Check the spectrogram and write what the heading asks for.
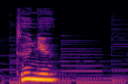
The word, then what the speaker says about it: tenue: ス語は T-U-N-U-U と書いて Tenue と発音します。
